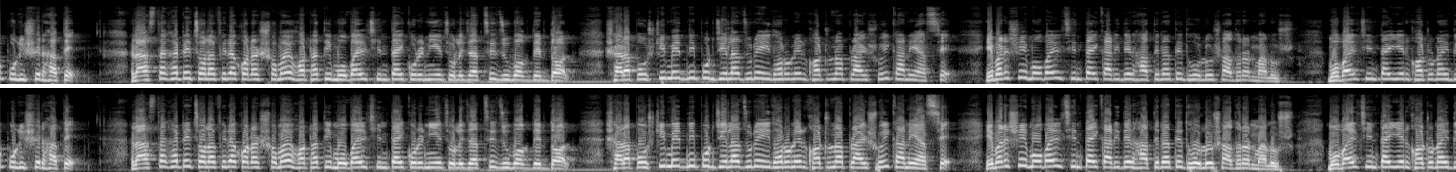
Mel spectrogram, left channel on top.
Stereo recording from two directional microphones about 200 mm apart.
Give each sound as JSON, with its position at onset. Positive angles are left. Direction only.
{"t": 0.1, "sound": "speech", "side_deg": -10}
